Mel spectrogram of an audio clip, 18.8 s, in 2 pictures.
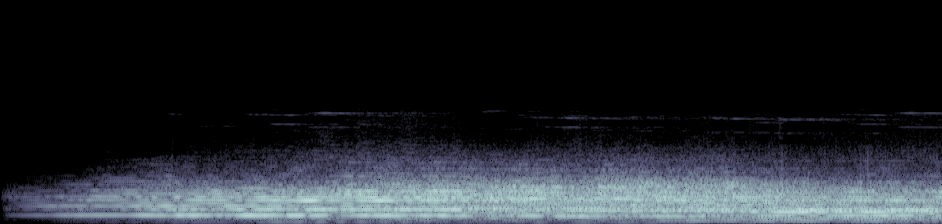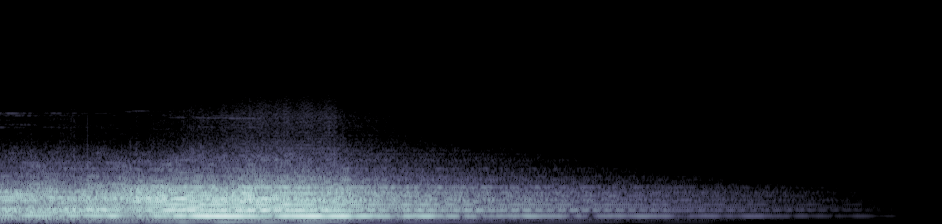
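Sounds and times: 
synth pad: 0.7 - 15.6.

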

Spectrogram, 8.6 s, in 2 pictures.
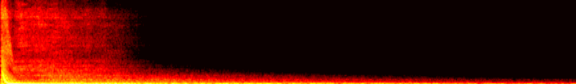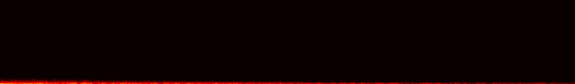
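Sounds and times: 
bass drum FX kicks: 0.0 - 6.0.

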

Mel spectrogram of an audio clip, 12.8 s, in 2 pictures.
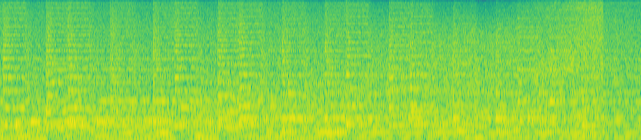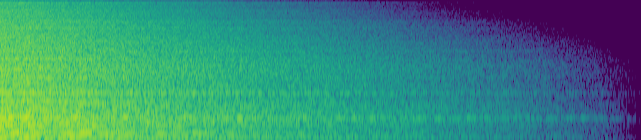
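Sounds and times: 
complete music mix in E minor: 0.0 - 8.2.

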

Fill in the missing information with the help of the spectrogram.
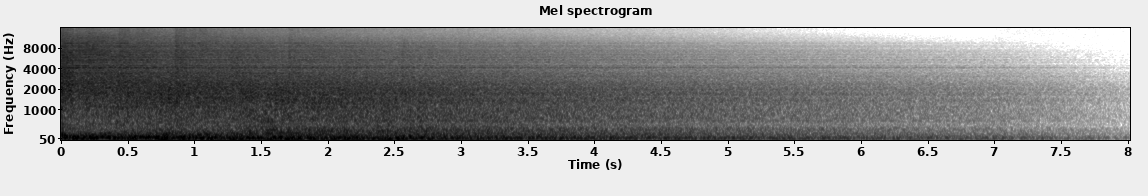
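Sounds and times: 
bass drum FX kicks: 0.0 - 6.4.

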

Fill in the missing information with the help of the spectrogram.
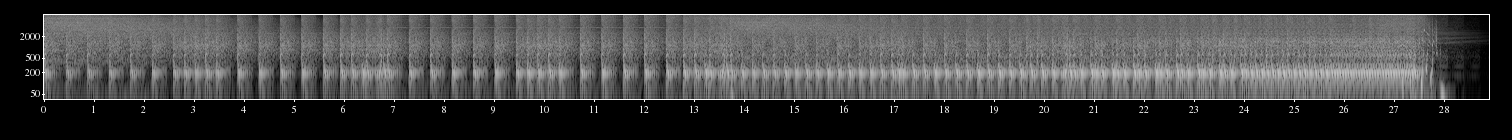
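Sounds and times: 
Hands Up and trance fills: 0.0 - 28.4.

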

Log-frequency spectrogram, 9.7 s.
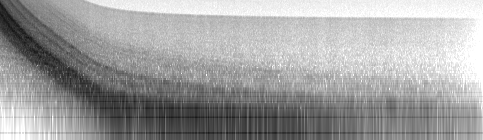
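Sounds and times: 
downward sweep effect: 0.0 - 7.1.

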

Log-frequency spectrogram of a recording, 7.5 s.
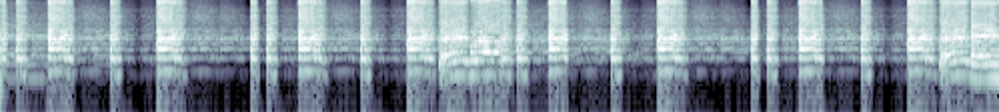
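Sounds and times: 
house music loop at 128 BPM: 0.0 - 7.4.

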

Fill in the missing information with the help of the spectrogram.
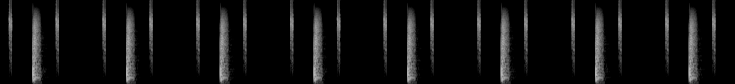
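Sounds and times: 
drum kit at 128 BPM: 0.0 - 1.6, 2.2 - 3.4, 4.1 - 5.3, 6.0 - 7.3.

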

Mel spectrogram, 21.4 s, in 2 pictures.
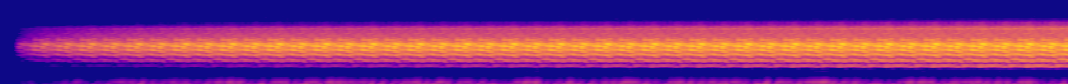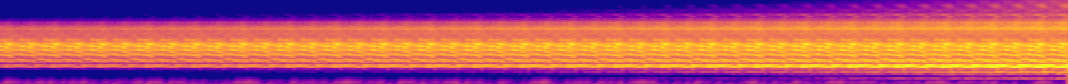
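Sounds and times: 
reverb atmospheres: 1.3 - 21.3
FX vocals: 15.3 - 21.3.

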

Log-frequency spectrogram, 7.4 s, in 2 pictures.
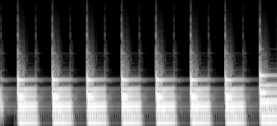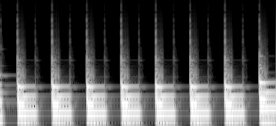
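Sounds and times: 
bassline: 0.0 - 7.3.

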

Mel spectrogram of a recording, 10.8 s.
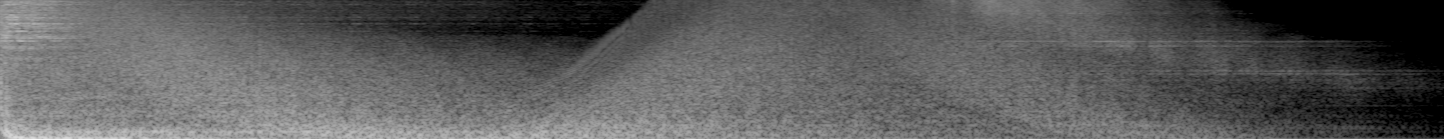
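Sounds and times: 
bass drum FX kicks: 0.0 - 4.8.

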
